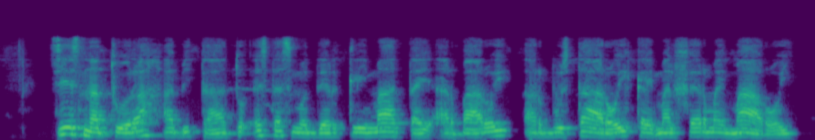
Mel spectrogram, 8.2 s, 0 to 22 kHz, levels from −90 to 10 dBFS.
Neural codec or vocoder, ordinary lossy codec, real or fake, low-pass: none; Opus, 64 kbps; real; 7.2 kHz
